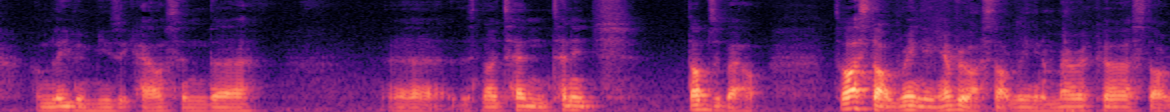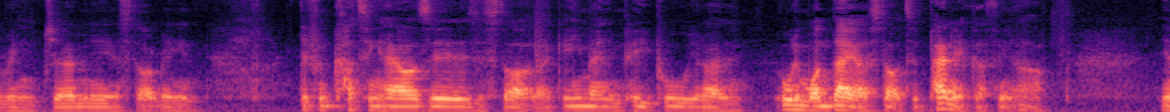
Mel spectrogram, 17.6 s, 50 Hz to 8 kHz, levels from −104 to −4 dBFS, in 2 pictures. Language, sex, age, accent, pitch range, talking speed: English, male, 20-39, British, 95-115 Hz, 180 wpm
